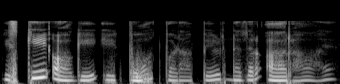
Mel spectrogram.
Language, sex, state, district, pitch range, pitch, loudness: Hindi, female, Himachal Pradesh, Shimla, 185-215 Hz, 195 Hz, -16 LUFS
